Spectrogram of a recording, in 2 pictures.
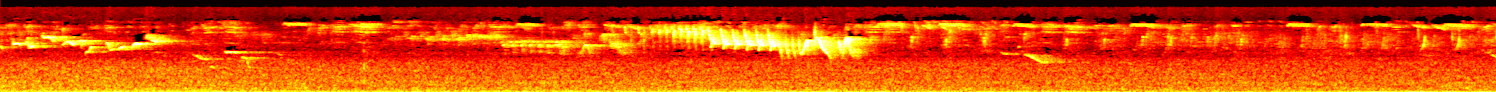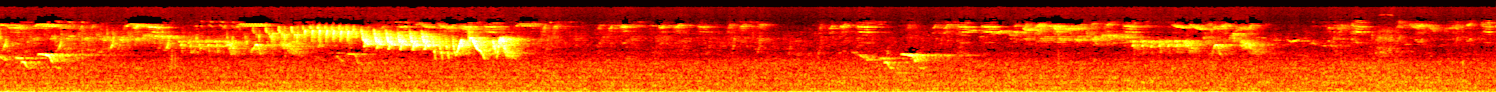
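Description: Wild birds singing and calling throughout. Twice a louder trilled song about two seconds long stands out, about a quarter and two thirds of the way in, and short falling calls recur between them.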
